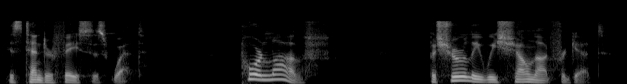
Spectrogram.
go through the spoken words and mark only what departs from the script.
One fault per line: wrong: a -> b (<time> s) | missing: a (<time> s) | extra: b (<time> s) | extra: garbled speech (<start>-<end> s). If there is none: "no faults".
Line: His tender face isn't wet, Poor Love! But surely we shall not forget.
wrong: isn't -> is (0.9 s)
